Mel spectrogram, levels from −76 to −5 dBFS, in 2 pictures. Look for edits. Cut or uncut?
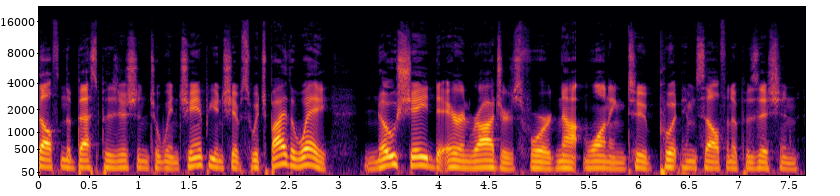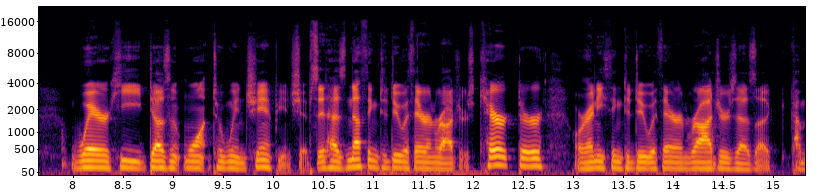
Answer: uncut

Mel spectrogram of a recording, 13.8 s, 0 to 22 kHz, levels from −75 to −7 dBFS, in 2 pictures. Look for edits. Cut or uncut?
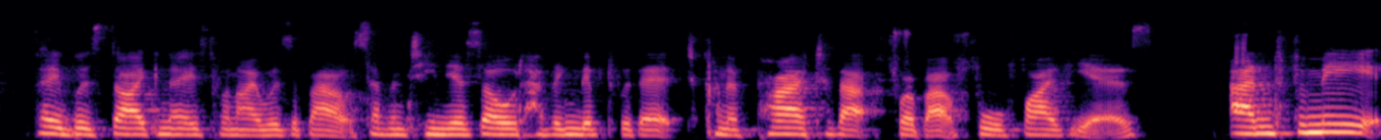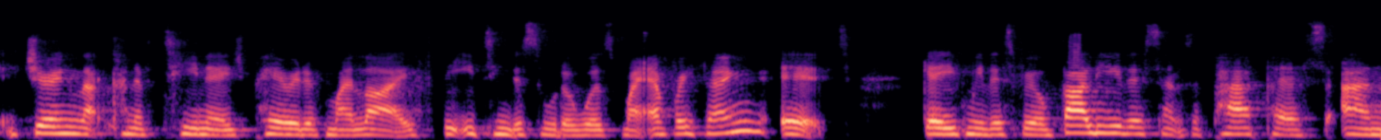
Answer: uncut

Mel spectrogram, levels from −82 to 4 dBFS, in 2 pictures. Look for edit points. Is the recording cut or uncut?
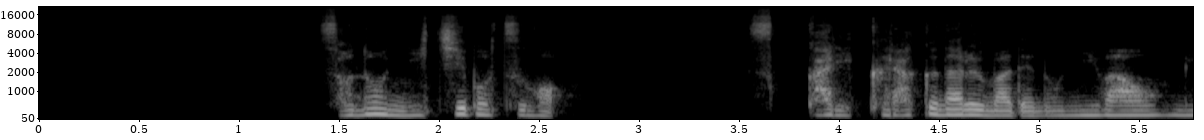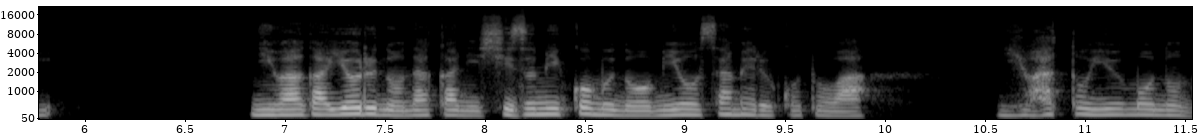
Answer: uncut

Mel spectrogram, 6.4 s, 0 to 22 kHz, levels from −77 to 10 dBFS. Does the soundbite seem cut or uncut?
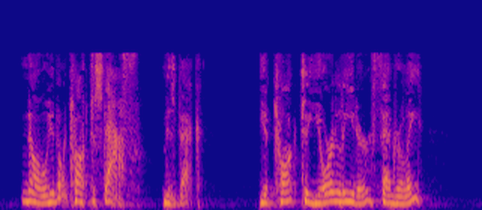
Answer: uncut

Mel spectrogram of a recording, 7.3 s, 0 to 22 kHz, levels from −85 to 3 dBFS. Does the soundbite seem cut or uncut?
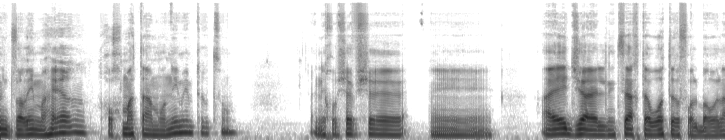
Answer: uncut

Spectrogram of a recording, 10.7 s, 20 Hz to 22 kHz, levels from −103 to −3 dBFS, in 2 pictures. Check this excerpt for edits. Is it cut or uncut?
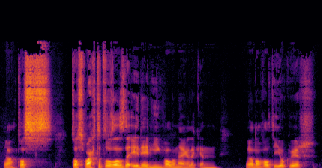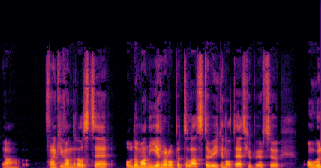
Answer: uncut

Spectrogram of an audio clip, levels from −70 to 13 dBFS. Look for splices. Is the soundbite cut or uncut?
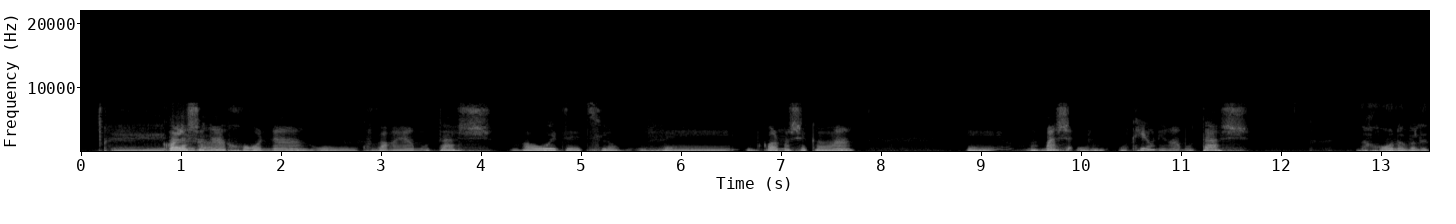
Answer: cut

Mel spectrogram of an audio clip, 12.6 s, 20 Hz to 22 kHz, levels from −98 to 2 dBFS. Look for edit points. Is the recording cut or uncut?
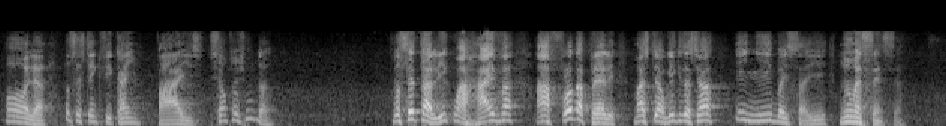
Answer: cut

